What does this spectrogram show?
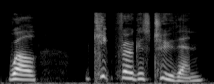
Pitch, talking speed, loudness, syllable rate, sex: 230 Hz, 140 wpm, -20 LUFS, 4.3 syllables/s, female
